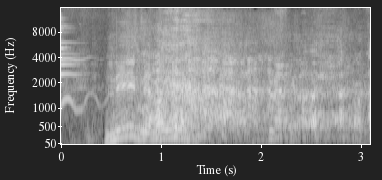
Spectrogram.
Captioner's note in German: Lachen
